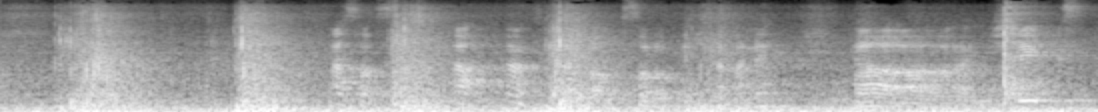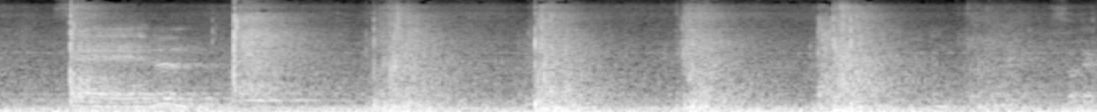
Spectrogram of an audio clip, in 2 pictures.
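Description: Rhythmic thumps at a steady beat, about two a second, from dance steps or beat-keeping in a rhythm-training drill, with a voice heard briefly over them near the middle.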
